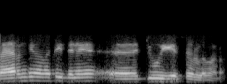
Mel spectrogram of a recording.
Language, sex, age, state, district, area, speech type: Malayalam, male, 18-30, Kerala, Palakkad, rural, conversation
